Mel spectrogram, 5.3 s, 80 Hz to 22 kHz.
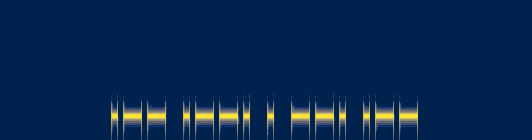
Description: Morse code, heard as a keyed tone, about 20 wpm, 700 Hz. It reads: WPEGW
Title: Code Groups - 5 Letter:Numbers - 20wpm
